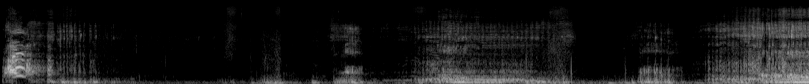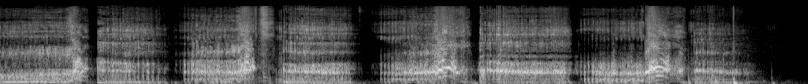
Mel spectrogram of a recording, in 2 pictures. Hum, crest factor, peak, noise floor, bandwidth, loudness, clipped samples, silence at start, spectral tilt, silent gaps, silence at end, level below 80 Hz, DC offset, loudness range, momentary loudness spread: none; 18 dB; -2 dBFS; -57 dBFS; 17 kHz; -17 LUFS; under 0.1%; 0.05 s; -4 dB/octave; none; 0.35 s; -38 dBFS; under 0.1%; 19 LU; 24 LU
